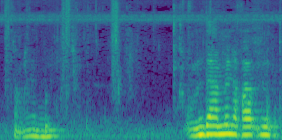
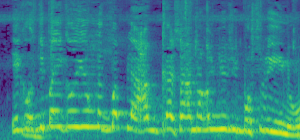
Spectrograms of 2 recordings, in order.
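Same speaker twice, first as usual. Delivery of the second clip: high-pitched imitation of an eager stranger; curious stranger; 9 semitones higher than usual. Stranger asking if he is the vlogger, high and eager. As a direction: put the retold question up high. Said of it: "pare, ganito".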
